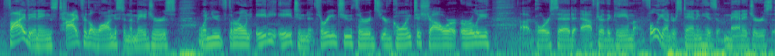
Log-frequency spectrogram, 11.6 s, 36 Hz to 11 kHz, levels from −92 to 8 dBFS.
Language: English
